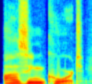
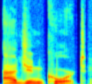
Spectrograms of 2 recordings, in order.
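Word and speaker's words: Azincourt: On October 24th, 1415, near the village of Azincort, which the English would pronounce as Ajin Court, the English army finally came to face to face with the French host.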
